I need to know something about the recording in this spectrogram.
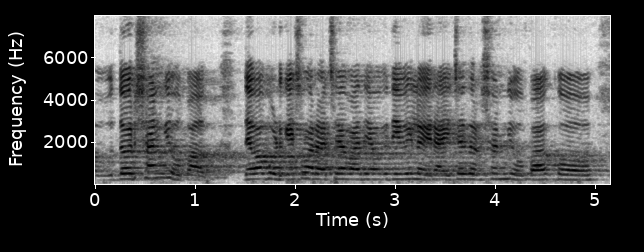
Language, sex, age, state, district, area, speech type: Goan Konkani, female, 18-30, Goa, Quepem, rural, spontaneous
